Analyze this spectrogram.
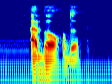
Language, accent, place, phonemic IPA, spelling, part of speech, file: French, France, Lyon, /a.bɔʁd/, abordes, verb, LL-Q150 (fra)-abordes.wav
- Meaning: second-person singular present indicative/subjunctive of aborder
